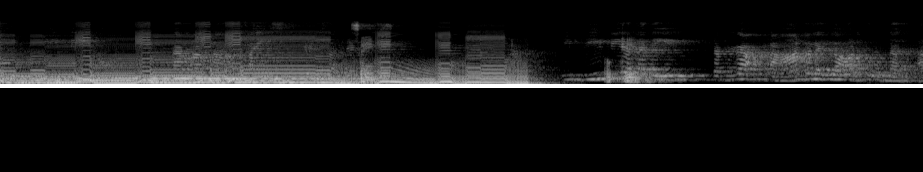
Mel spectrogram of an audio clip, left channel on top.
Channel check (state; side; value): silent; right; 61 dB below the other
